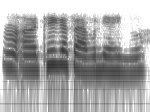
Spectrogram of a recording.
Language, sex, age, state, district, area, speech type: Assamese, female, 30-45, Assam, Tinsukia, rural, conversation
